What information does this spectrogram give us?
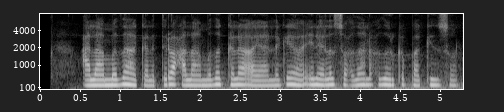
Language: Somali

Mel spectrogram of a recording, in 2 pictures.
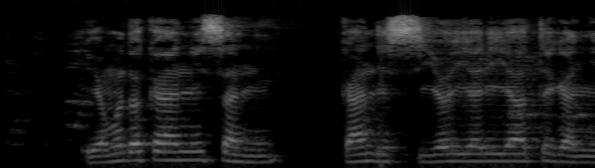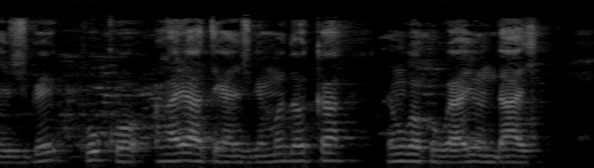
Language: Kinyarwanda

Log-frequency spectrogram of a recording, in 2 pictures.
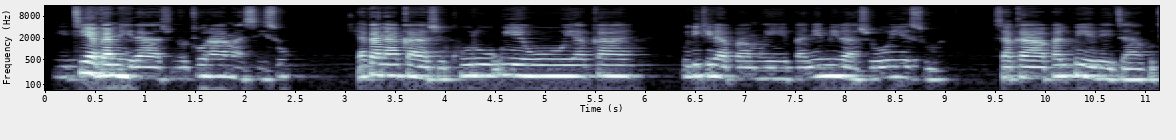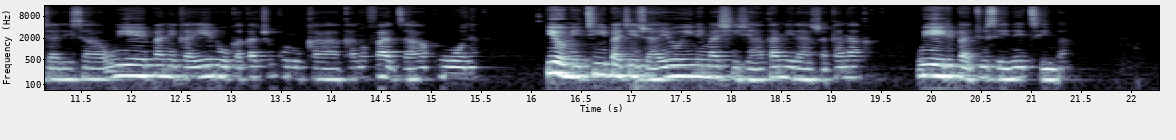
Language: Shona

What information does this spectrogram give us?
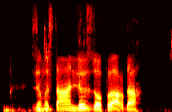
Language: Yidgha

